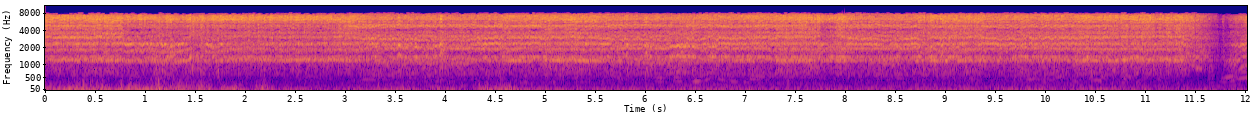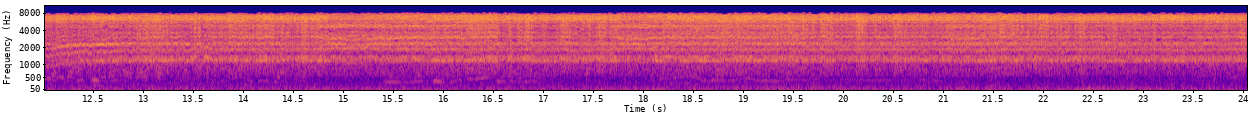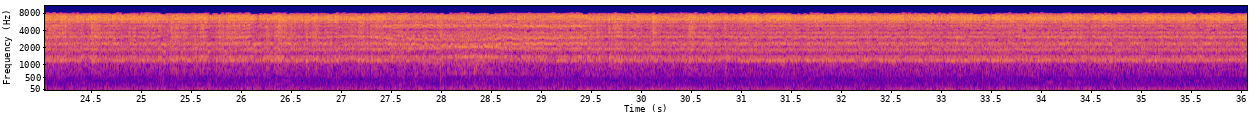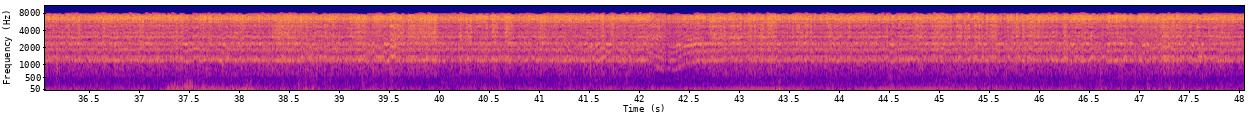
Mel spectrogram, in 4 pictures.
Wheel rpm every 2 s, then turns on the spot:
160, 160, 160, 160, 160, 130, 150, 160, 160, 160, 160, 160, 160, 160, 160, 160, 160, 160, 160, 160, 160, 150, 160, 160.
none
